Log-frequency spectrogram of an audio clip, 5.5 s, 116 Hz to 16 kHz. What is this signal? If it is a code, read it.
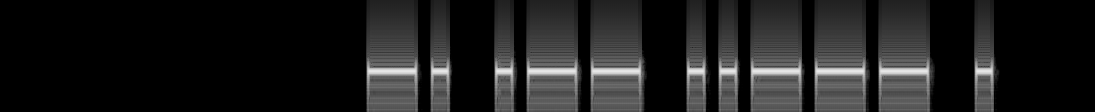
Morse code, heard as a keyed tone, about 15 wpm, 700 Hz. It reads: NW2E
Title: USA Call Signs - 4 Characters - Repeated 3x - 15wpm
